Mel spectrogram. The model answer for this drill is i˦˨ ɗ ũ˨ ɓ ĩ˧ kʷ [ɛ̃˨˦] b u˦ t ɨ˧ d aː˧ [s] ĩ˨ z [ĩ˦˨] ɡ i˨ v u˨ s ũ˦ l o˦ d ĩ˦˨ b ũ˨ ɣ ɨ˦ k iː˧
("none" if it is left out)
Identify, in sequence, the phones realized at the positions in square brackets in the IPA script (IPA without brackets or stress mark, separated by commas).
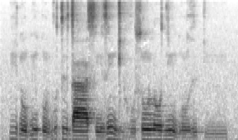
ɛ̃˨, s, ĩ˦˨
